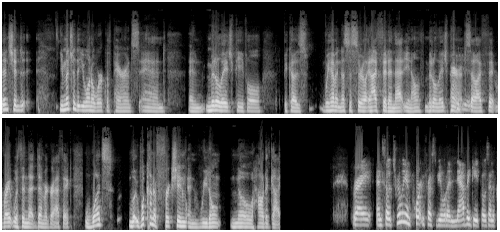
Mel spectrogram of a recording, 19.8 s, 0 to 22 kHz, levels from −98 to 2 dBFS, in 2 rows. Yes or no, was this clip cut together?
yes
